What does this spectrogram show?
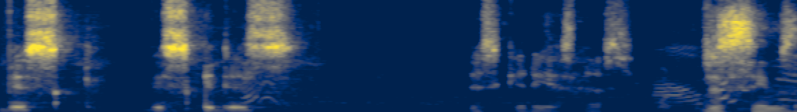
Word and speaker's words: Viscidus: It's pronounced viscidus.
